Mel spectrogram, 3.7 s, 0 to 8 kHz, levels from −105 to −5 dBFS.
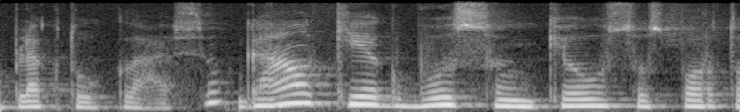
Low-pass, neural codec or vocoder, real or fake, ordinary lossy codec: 7.2 kHz; none; real; Opus, 64 kbps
